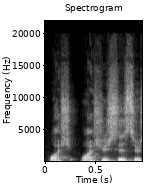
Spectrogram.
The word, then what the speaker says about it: Worcestershire: watch your sister's house wash your sister sauce yeah yeah that's how you say it watch your sister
